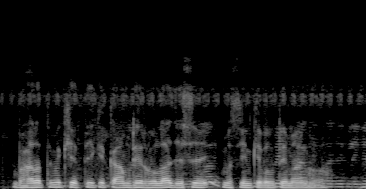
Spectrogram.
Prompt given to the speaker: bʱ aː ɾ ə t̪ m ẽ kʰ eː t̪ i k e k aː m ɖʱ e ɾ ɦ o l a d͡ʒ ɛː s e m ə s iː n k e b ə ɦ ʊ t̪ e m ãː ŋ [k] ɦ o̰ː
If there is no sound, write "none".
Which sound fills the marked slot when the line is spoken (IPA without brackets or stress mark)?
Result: ɡ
